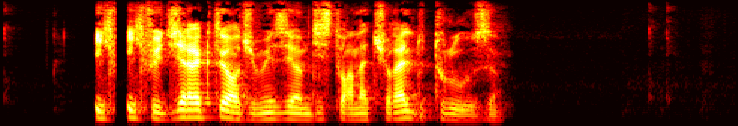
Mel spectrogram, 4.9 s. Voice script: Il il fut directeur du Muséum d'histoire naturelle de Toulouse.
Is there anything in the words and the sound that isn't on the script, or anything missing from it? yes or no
no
